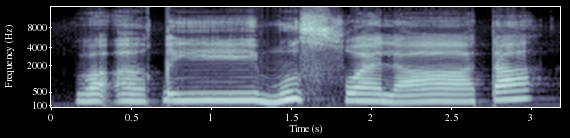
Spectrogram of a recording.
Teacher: صاد کو پر ادا کیا جائے گا کیونکہ یہ حروف مستعلیہ میں سے ہے. لام کے اوپر کھڑا زبر ہے، کھڑا زبر کو ایک الف کے برابر پڑھتے ہیں.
